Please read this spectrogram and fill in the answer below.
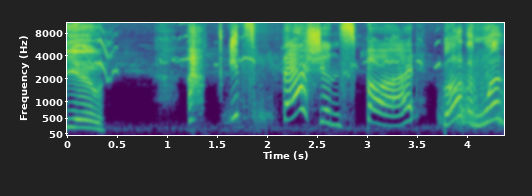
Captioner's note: exasperated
